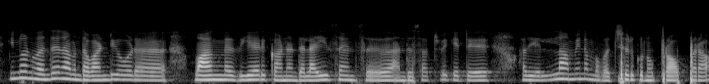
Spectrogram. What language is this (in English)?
Tamil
